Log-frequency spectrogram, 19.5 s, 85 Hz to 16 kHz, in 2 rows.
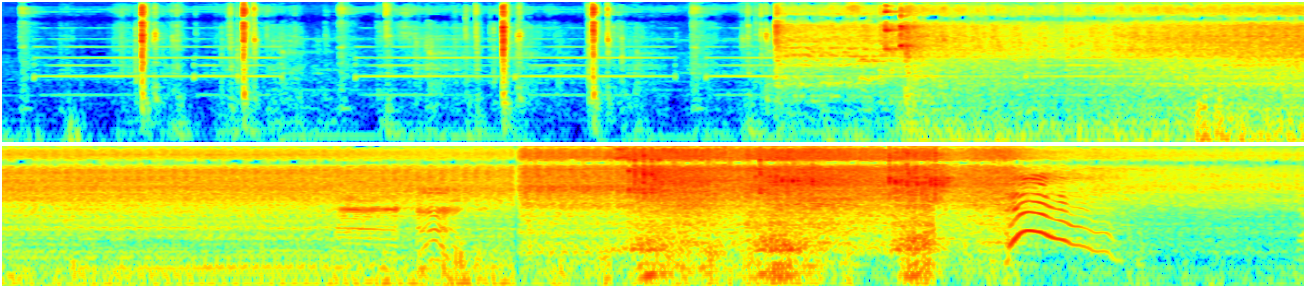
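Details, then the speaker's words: Used Gen 3 5.7 Hemi V8 after engine replacement, first start: cranks with a weak cylinder, catches into an uneven, lumpy, shaking idle with intake popping and ticking, an engine misfire at idle. "You hear the weak cylinder when it's cranking, right? And the popping through the intake, and the ticking, and it's shaking."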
